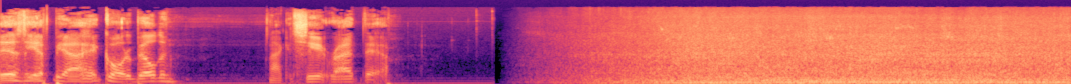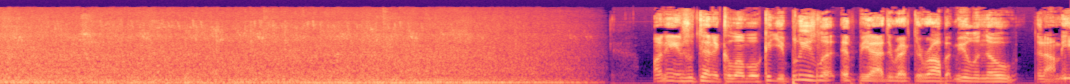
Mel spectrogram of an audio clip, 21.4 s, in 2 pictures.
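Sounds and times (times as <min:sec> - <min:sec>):
speech: 0:00.0 - 0:01.8, 0:02.7 - 0:04.0, 0:17.2 - 0:21.4
city street traffic: 0:05.2 - 0:16.8.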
